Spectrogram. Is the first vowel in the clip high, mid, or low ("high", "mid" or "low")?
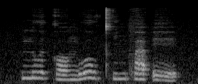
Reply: high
